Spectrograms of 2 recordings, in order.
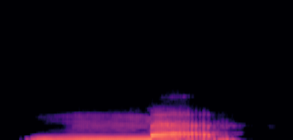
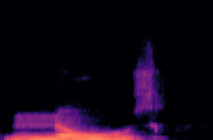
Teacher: that sound at the beginning of man is nasal. And if I close my nose when I try to say it, it won't work.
